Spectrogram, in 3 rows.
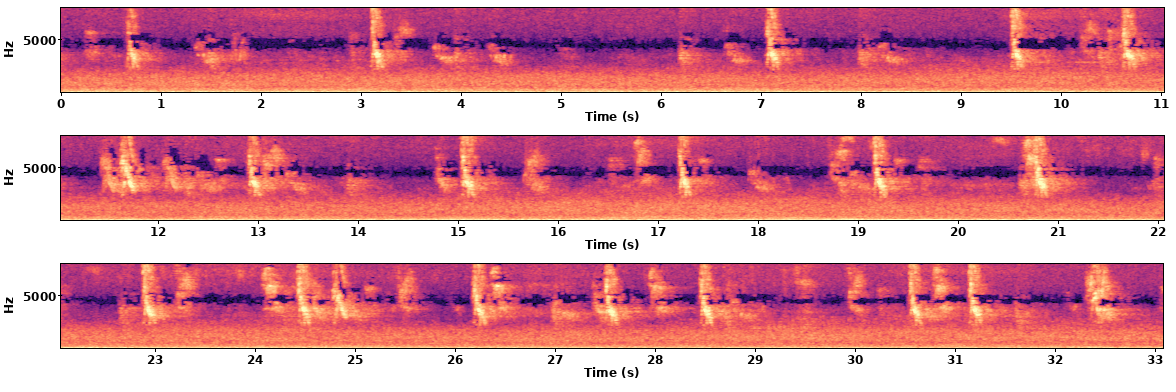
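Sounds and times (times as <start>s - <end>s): small birds chirping: 9.5s - 14.2s, 14.8s - 33.0s.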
